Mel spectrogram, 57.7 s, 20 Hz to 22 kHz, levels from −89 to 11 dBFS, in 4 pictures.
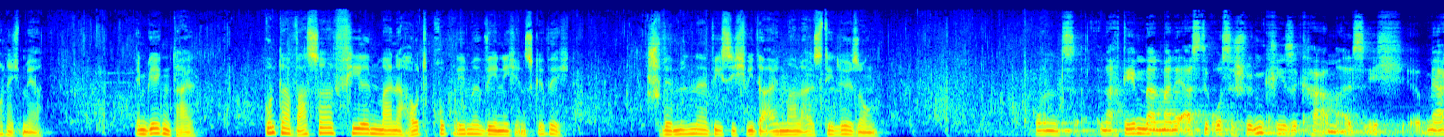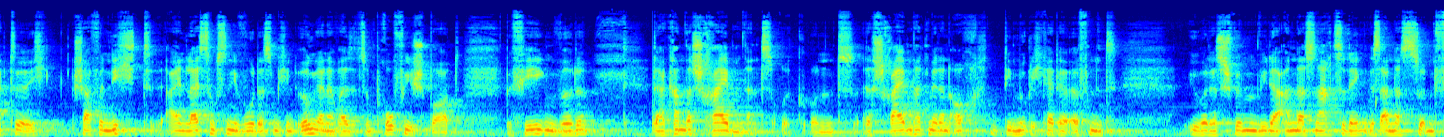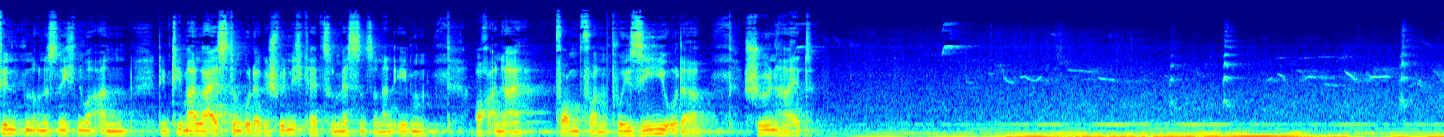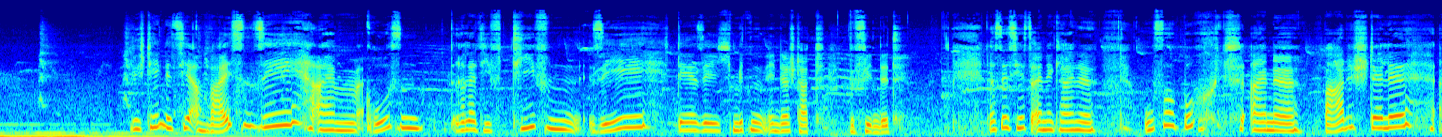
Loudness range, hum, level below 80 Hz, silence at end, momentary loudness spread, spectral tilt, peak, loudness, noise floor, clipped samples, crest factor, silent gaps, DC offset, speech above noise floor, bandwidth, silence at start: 7 LU; none; -30 dBFS; 0 s; 14 LU; -5.5 dB/octave; -2 dBFS; -20 LUFS; -44 dBFS; under 0.1%; 16 dB; none; under 0.1%; 24 dB; 16 kHz; 0 s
